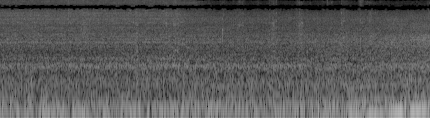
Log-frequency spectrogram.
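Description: Steady low rumble of nearby car engines, growing a little louder near the end.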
